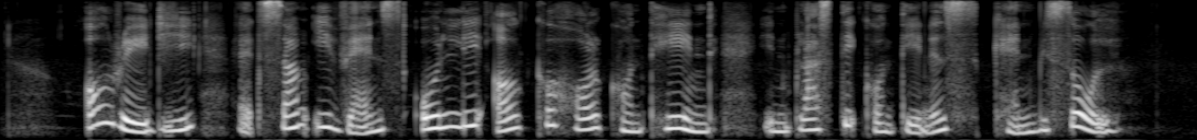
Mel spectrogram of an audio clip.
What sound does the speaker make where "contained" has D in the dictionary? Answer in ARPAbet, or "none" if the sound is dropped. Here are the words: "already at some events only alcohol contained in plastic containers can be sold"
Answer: D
